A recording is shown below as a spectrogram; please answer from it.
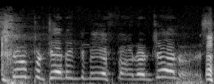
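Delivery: feeble, very high-pitched put-on voice. On a podcast, a co-host slips in a line in a feeble Bane voice. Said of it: "your feeble attempt at inserting a Bane voice".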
